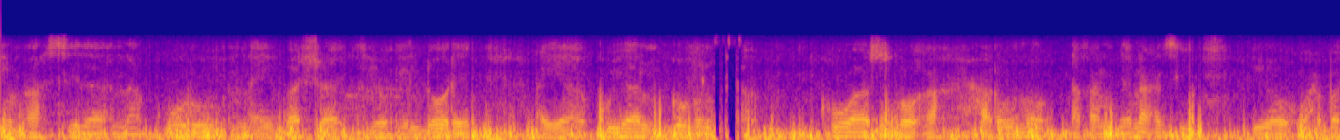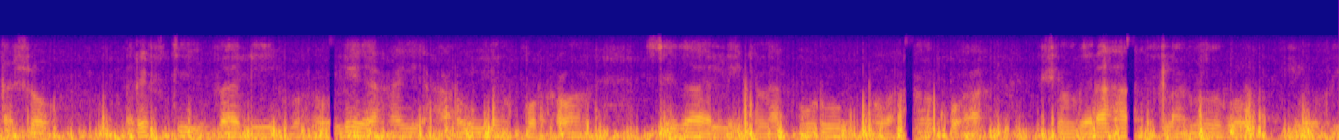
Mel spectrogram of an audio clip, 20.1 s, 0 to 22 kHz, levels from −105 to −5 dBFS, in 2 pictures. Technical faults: AMR wideband (HD Voice) codec; lost AMR speech frames

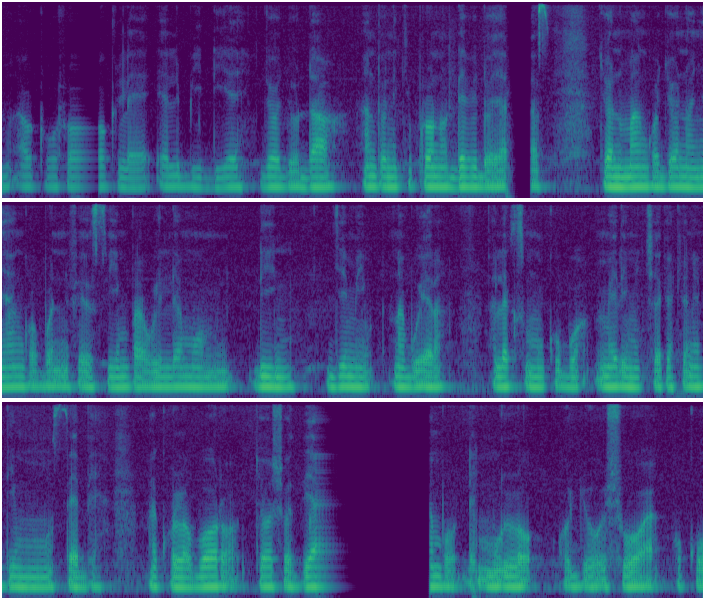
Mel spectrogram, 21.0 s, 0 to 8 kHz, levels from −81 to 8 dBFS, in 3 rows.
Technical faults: automatic gain rising; call audio freeze; jitter buffer speed-up; skip ahead; jitter buffer slow-down

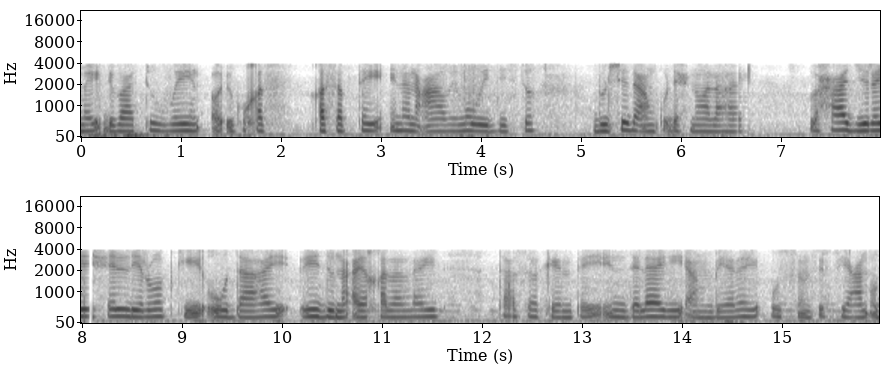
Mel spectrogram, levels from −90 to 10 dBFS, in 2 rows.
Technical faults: packet loss with pitch repetition

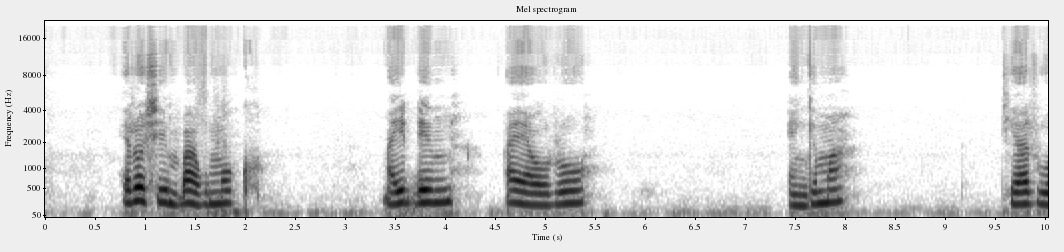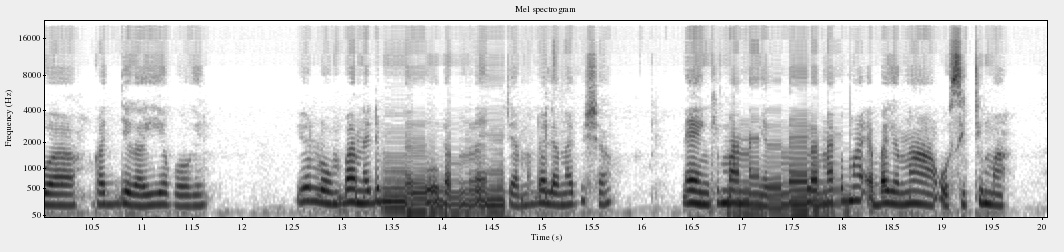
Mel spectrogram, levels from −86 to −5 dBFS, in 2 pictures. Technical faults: Opus compression; robotic sound from repeated short buffers

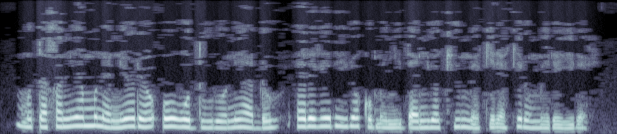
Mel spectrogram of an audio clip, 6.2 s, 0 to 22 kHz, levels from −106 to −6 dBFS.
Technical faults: WMA compression; pre-echo

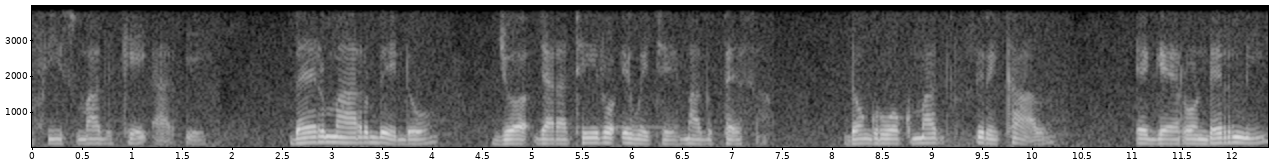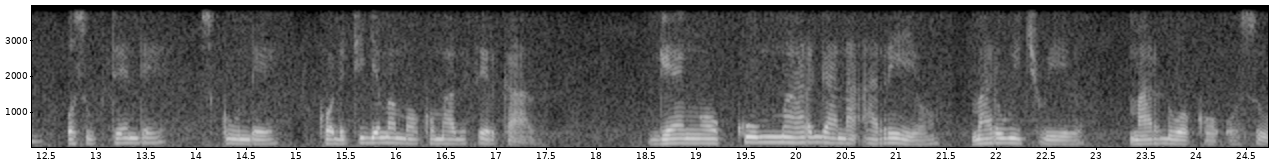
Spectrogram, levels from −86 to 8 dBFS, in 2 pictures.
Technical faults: comfort noise in place of the background

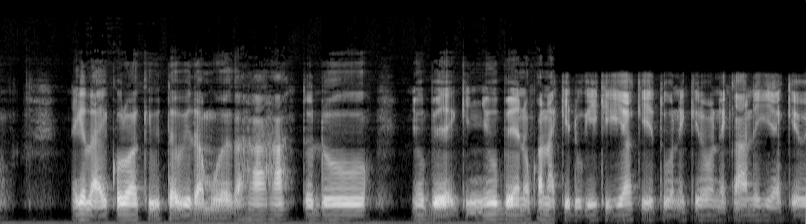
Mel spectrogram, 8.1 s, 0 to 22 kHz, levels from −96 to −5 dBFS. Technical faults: input switched to a poorer device

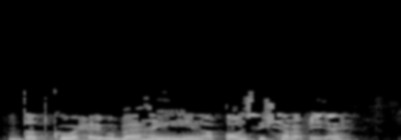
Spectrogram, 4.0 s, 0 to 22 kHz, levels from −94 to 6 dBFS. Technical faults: MP3 compression

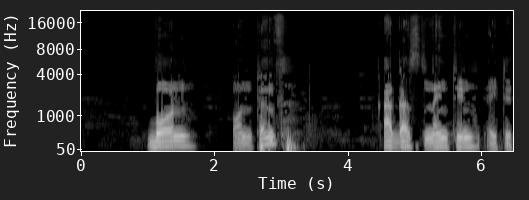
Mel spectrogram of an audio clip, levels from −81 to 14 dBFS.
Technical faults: low-bitrate audio saved at a high bitrate

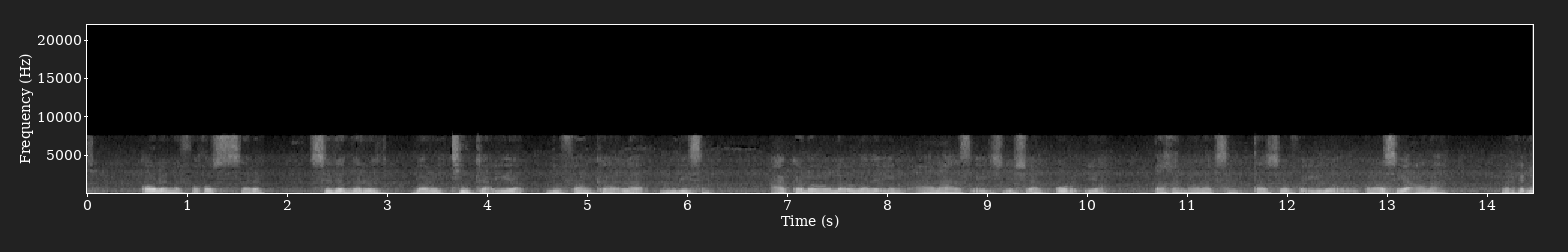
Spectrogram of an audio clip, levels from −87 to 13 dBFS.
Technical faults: AAC compression

